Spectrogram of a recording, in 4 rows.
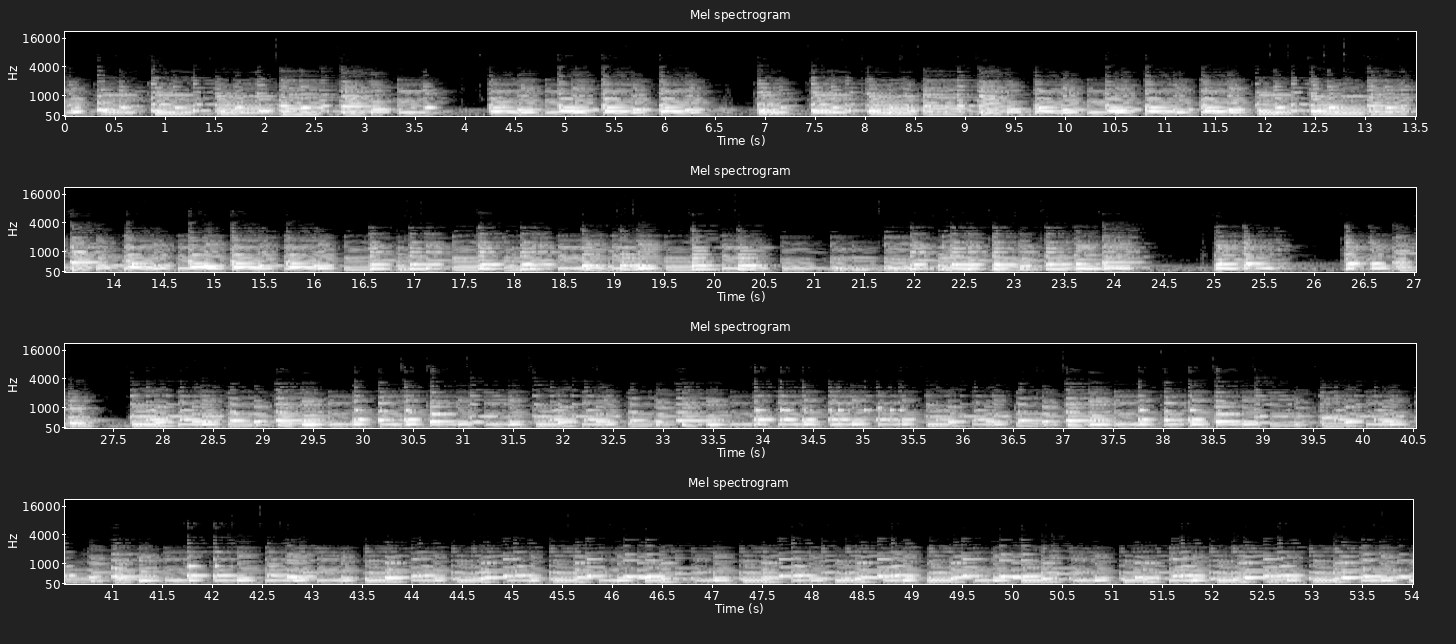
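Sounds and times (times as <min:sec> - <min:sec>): upright piano playing chords: 0:00.0 - 0:54.0.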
